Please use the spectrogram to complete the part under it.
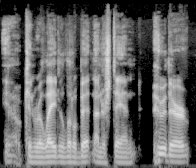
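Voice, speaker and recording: A man's voice: lowish voice, flat delivery, quick pace, darkish tone, dry recording, clean studio sound. A man hosting a podcast, reading a scripted intro and then asking loose questions with plenty of fillers. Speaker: podcast host.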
